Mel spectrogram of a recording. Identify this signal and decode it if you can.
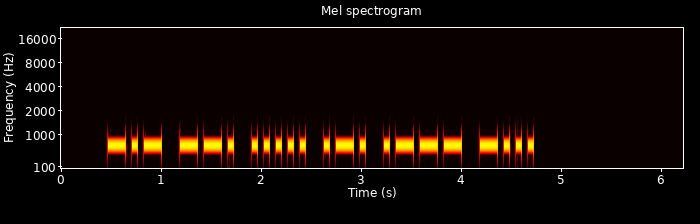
Morse code, heard as a keyed tone, about 20 wpm, 700 Hz. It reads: KG5RJB
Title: USA Call Signs - 6 Characters - Repeated 3x - 20wpm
